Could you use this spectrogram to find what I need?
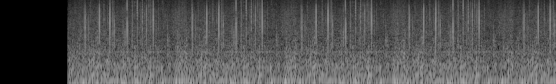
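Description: A stylus crackles and pops on a spinning vinyl record.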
